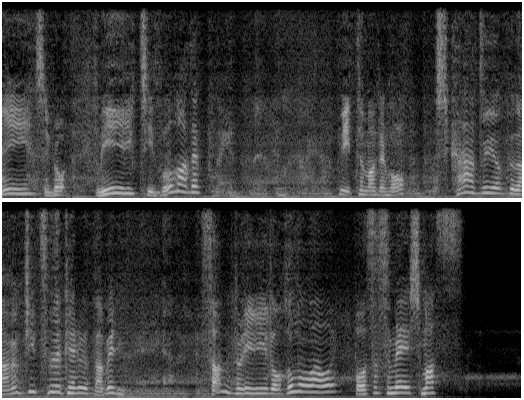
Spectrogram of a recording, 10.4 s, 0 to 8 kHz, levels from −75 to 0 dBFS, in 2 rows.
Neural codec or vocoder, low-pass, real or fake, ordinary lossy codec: codec, 16 kHz, 0.5 kbps, FunCodec, trained on LibriTTS, 25 frames a second; none; fake; none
